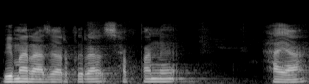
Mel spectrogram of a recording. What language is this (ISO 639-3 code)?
brx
